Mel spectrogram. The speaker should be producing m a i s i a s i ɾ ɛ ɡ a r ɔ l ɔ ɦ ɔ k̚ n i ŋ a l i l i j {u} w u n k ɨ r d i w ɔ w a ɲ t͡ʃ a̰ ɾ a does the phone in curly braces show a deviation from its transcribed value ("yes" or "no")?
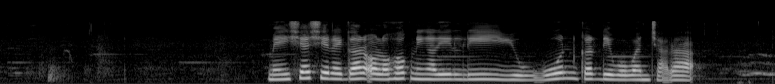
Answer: no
